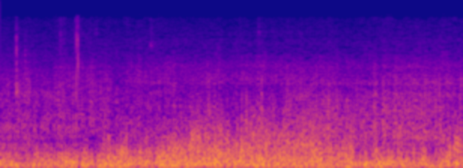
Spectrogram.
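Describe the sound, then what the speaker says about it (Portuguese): Forceful wind in a rainstorm in the Brazilian sertão, battering the microphone with a heavy, steady rumble and a few brief knocks near the start. "O vento é forte, viu?"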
